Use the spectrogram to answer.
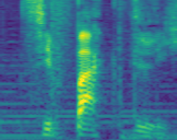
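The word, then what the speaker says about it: Cipactli: Otro animal muy, muy importante, Zipaxitl, perdón, Zipaxitl Zipactli se pronuncia, perdón.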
